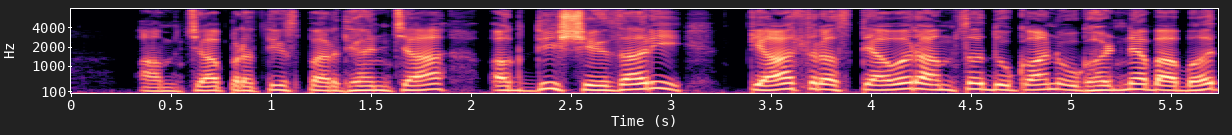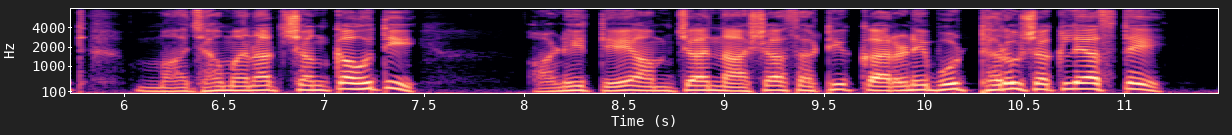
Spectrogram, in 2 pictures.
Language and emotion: Marathi, fearful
